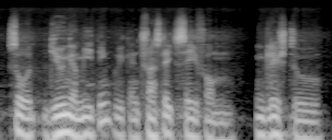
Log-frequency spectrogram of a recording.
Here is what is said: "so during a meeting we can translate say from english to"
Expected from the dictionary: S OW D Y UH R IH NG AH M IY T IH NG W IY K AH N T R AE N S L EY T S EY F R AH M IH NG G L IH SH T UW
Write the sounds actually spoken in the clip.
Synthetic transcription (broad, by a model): S OW D Y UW IH NG AH M IY T IH NG W IY K AH N T R AE N S L EY T S EY F R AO M IH NG G L IH SH T UW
